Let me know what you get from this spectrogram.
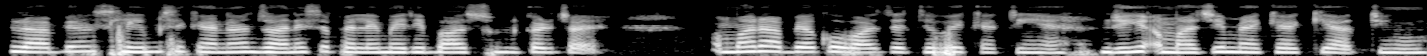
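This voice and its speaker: A woman reads a novel aloud with an Urdu-inflected Hindustani accent, keeping one steady storytelling voice for every character. Her voice sits high with little rise and fall. The recording is dry and a little muffled. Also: dry recording. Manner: even storytelling read, voicing every character herself. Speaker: novel reader.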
